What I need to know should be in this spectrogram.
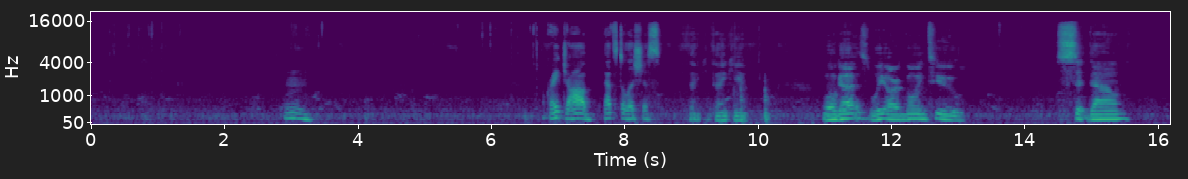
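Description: A knife slices through crisp roasted skin and meat.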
